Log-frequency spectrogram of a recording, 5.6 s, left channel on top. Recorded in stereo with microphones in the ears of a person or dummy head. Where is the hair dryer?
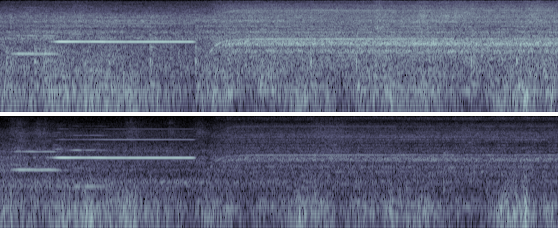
60° left (ahead or behind).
